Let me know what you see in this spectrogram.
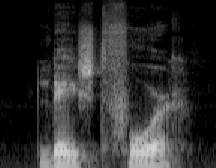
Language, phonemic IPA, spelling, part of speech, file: Dutch, /ˈlest ˈvor/, leest voor, verb, Nl-leest voor.ogg
- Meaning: inflection of voorlezen: 1. second/third-person singular present indicative 2. plural imperative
